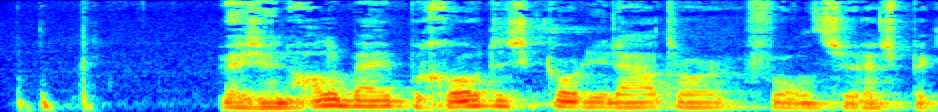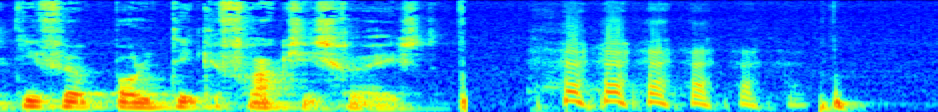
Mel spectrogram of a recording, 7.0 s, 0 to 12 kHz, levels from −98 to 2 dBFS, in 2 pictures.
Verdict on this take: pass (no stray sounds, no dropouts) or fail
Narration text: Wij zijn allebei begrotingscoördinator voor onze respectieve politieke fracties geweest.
fail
